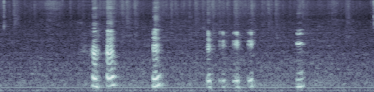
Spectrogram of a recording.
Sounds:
Laughter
